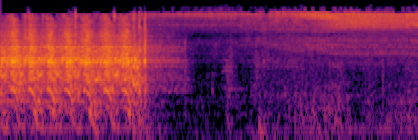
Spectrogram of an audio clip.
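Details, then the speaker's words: Engine on high idle just after turbo pedestal mounting: starter cranks in quick rhythm, then a faint steady hiss of air escaping; leak traced to a loose screw plug on the turbo pedestal, to be tightened. "what does that leak that doesn't sound good we've got air coming out somewhere where's the air coming out of i have no idea turn it over"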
